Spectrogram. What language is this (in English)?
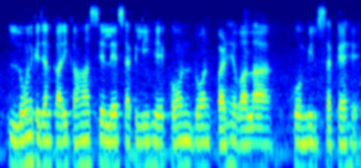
Magahi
